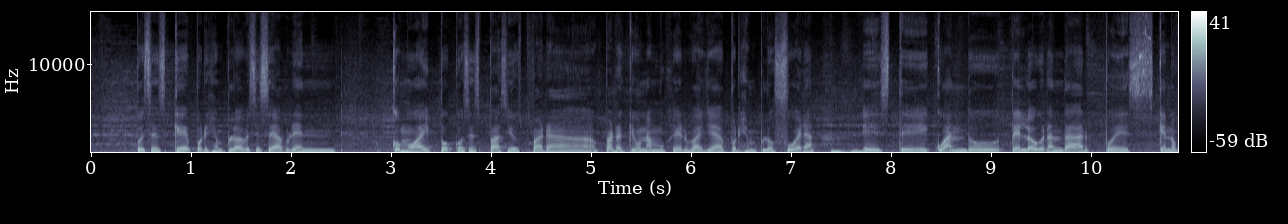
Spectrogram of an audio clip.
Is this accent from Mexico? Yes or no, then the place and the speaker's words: yes; Buenavista, Veracruz, Mexico; now in Xalapa, Mexico; Soy de Buenavista, en el municipio de Tlaltetela, Veracruz.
